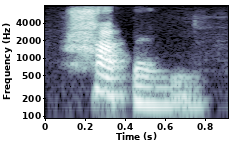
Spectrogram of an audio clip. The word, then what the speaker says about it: happen: Happen, este es un verbo con dos sílabas. Happen, ¿ven? Happen. El acento tónico no está en la última sílaba, porque si no fuera happen, y no es happen, es happen. Lo mismo pasa con enter,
